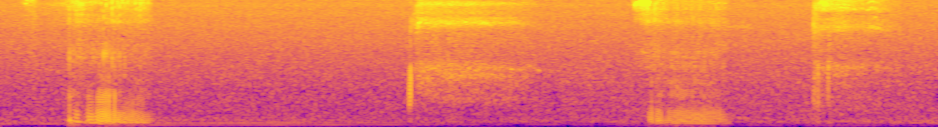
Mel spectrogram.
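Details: A sleeping ten-year-old cat snoring indoors: one short voiced, buzzy snore, then three breathy, hissing rasps, each about a second long, with quiet pauses of one to two seconds between them.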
